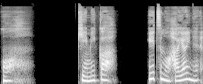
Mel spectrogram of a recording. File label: VO MORNING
